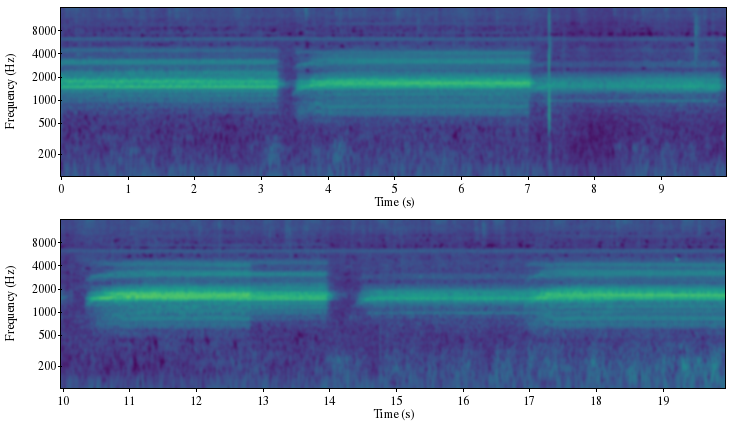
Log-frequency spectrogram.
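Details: Before a thunderstorm at Lake Houston, frogs keep up a long buzzing chorus in bursts of several seconds separated by short pauses, with a couple of sharp clicks and a low rumble beneath.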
